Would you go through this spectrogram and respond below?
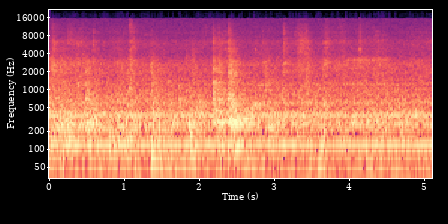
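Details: Steady low indoor hum with a few soft knocks and clatters, and no animal sound.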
